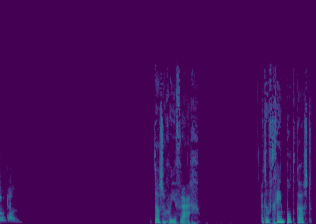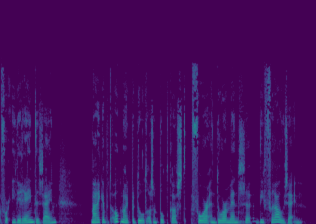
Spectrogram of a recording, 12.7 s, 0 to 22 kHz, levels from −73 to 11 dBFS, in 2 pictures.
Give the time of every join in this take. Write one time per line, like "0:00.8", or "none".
none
